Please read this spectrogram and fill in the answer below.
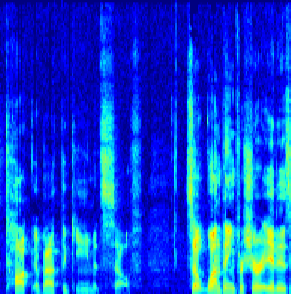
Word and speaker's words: Sun: anticipating it to play sun wukan or is it soon sorry I said Sun they they pronounced his name soon in the game so we're going to use soon everyone else keeps calling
